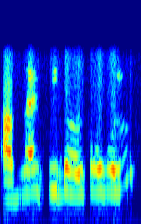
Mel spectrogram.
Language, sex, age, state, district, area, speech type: Bengali, female, 18-30, West Bengal, Hooghly, urban, conversation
